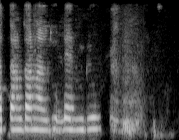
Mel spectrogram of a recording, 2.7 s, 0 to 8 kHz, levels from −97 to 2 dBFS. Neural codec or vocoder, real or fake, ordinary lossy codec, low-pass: codec, 24 kHz, 0.9 kbps, WavTokenizer, medium speech release version 2; fake; Opus, 64 kbps; 7.2 kHz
